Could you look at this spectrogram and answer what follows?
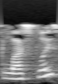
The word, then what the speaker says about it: Lesley: And just to give a proper introduction, my name is Lesley Sullivan. That is L E S L E Y. And I spell that because a lot of people misspell my name and they put I E.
